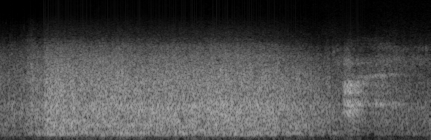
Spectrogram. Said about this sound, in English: Water cascades onto the deck as the boat is tossed by the tumultuous waters. Rose is thrown to the floor, and Allnut helps her up as the Queen finally drifts onto still waters.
